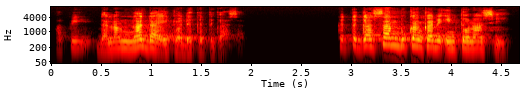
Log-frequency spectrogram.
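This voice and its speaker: A man with a Malaysian Malay accent preaching to a congregation, often acting out the quoted speakers in soft and in harsh voices. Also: high voice, lively intonation, brisk. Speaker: religious teacher. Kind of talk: sermon. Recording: dull lo-fi recording.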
